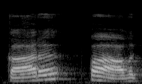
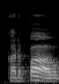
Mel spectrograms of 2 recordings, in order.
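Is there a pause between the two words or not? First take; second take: pause; no pause. First: There is a short pause between the words. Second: The words are run together without a pause. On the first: The speaker calls it right. "ਇੱਥੇ ਵਿਸਰਾਮ ਹੈ" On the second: The speaker calls it wrong. "ਕਰ ਭਾਵ ਇਕੱਠਾ ਨਹੀਂ ਕਹਿ ਦੇਣਾ"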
